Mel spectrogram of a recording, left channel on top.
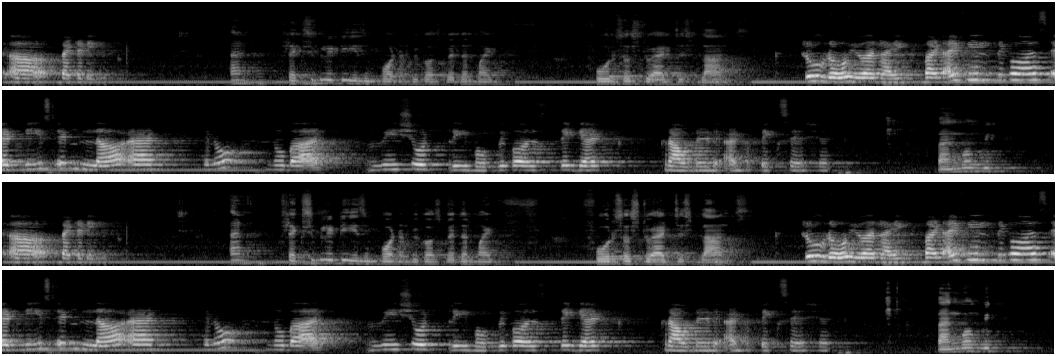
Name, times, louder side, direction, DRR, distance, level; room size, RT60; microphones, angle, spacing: voice 1, 0.0-2.3 5.4-6.0 7.6-13.8 14.2-16.6 17.2-18.8, equal, ahead, 5 dB, 1.0 m, -20 dB
voice 2, 2.8-4.9 5.9-7.4 19.9-20.4, right 3 dB, 75° right, 5 dB, 2.4 m, -29 dB
26.5 x 22.0 x 8.6 m, 1.2 s
head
